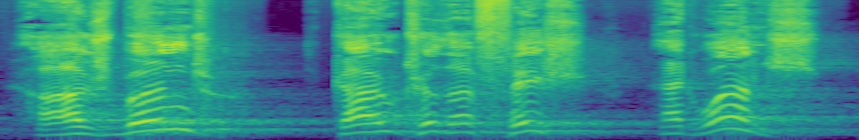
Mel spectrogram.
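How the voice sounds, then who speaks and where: A man adopts a put-on character voice, high in pitch and very slow in pace. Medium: read story. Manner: imperious, demanding.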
